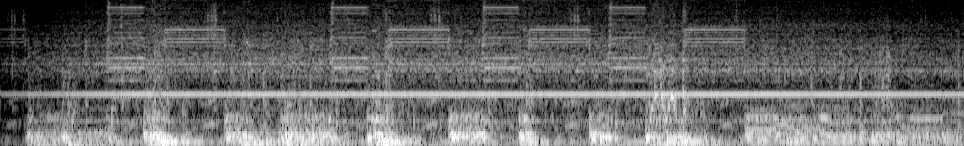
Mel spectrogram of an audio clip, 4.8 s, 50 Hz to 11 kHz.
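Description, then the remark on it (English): A 3D printer whirs steadily as plastic is fed in, melted and laid down layer by layer. Its stepper motors produce a rhythmic series of tonal whines and pulsing mechanical buzzes as the head moves back and forth, fairly loud. “A small boxed piece of equipment where plastic is fed in and melted and then laid down layer by layer to form the 3D shape as determined by a computer file.”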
